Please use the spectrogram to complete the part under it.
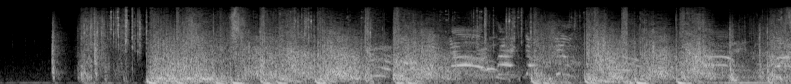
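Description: Gunfire rings out in the OK Corral gunfight scene from the film Wyatt Earp: a dense, loud barrage of rapid shots and sharp cracks, with shattering bursts, running almost without pause.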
